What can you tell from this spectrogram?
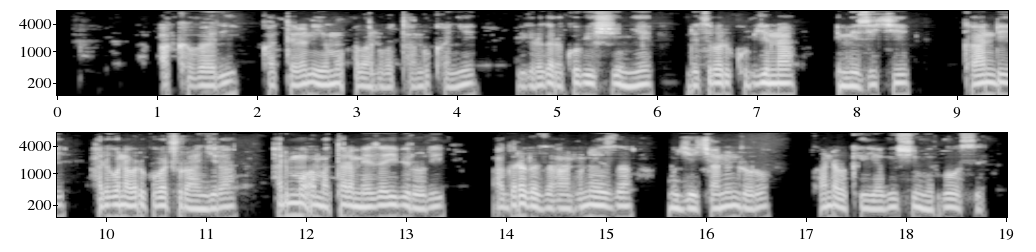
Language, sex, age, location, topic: Kinyarwanda, male, 18-24, Musanze, finance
